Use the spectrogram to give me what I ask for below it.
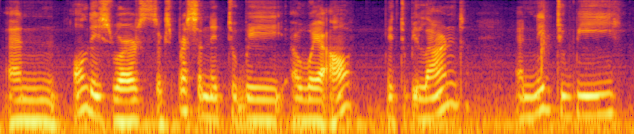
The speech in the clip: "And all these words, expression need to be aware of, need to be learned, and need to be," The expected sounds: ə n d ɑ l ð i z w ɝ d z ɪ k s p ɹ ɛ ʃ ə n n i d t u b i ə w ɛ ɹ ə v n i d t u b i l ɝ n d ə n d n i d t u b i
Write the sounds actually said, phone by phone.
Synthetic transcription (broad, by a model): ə n ɑ l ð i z w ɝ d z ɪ k s p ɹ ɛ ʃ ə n n i d t u b i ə w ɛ ɹ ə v n i d t u b i l ɝ n d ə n n i d t u b i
